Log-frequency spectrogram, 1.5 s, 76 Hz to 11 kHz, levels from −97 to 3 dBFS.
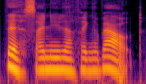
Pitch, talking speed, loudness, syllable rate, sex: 180 Hz, 205 wpm, -20 LUFS, 5.3 syllables/s, female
